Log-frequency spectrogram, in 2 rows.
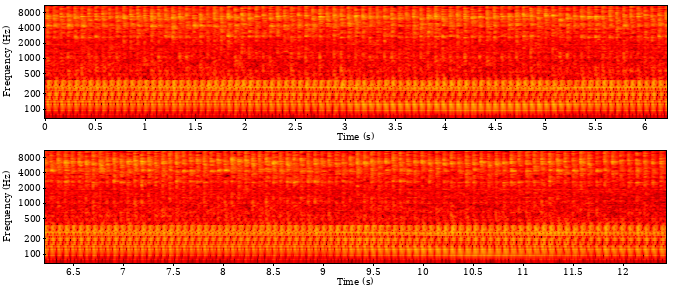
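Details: Rebuilt Kohler K241 10 hp single-cylinder installed in a John Deere 210 garden tractor, no muffler, restarted after priming carburetor: steady, even chuff about 3.5 beats a second, loud and raw; normal running.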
